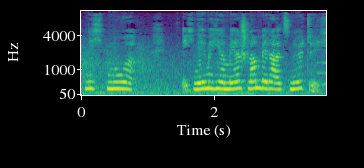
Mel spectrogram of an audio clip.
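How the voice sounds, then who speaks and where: A blunt, wry, weary woman in a radio crime play. Her voice is high and grumbling, with clear car noise behind. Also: level tone, a little slow. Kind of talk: German radio crime drama acting.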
